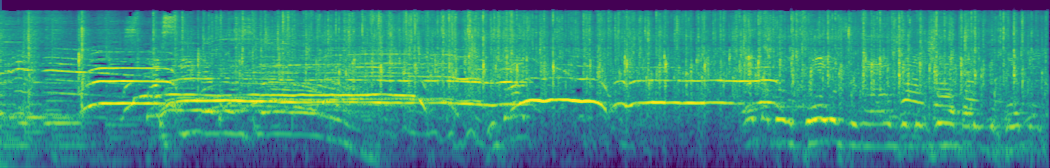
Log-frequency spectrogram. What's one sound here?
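A live band plays an upbeat swing tune.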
